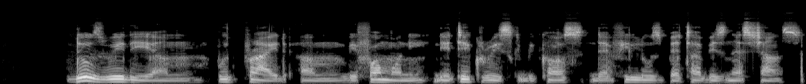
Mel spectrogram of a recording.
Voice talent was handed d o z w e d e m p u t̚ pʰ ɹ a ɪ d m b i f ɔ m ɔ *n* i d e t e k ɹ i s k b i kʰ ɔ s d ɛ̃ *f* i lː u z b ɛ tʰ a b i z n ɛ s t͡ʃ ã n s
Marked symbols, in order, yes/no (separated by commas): yes, yes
